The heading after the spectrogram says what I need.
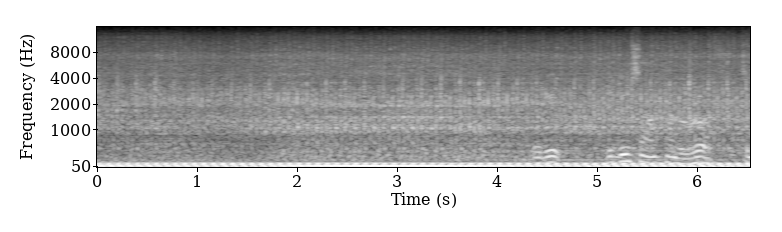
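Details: G23/H2B hybrid engine with K-series manifold on first start-up, idling too low at about 600 rpm: a slow, lumpy pulse two to three times a second. Owner says it sounds somewhat rod-knocky and needs the idle raised.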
